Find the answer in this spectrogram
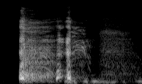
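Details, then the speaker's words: A person recovering from a bacterial infection after swimming in a pool, treated with antibiotics, with a sore throat and hoarse voice, coughs occasionally while still bringing up mucus. Cough. "but I still am every so often and you'll hear me cough a little bit cuz it's still pushing stuff up"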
